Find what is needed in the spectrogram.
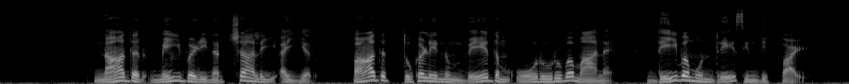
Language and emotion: Tamil, neutral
